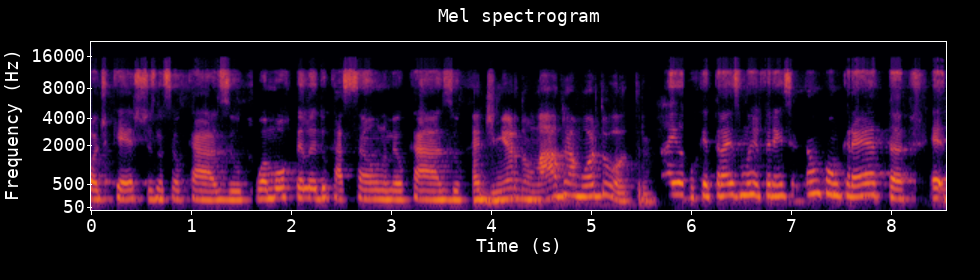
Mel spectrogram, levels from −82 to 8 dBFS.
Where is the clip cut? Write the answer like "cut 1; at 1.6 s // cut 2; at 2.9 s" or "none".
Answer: cut 1; at 3.8 s // cut 2; at 5.9 s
